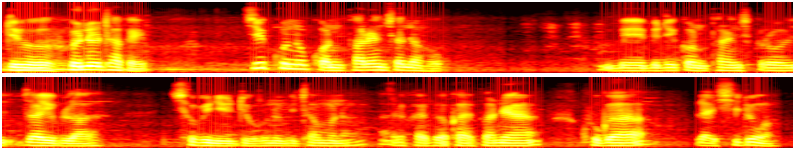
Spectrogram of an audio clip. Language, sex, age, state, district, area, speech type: Bodo, male, 60+, Assam, Udalguri, urban, spontaneous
